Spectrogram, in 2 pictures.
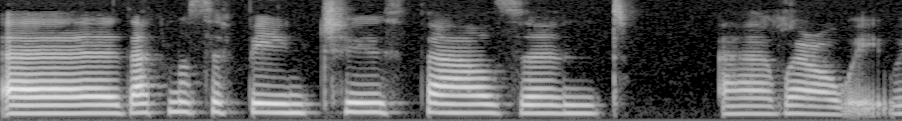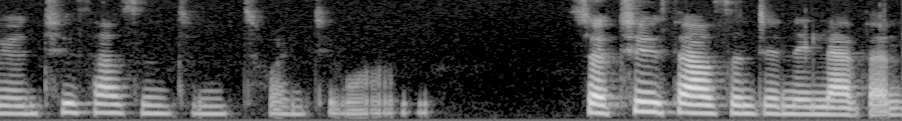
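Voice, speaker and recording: A woman at medium pitch speaks very slowly in a dark, mellow tone with monotone, flat intonation. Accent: South African. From South Africa (Free State). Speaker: computer science teacher. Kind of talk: interview.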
